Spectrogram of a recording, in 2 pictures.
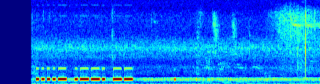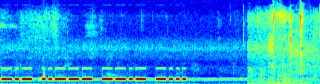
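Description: Amateur radio Morse code tones beep out in quick rhythmic bursts at a steady pitch, two separate runs of keyed dits and dahs over faint hiss, followed by a burst of rustling noise at the end.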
